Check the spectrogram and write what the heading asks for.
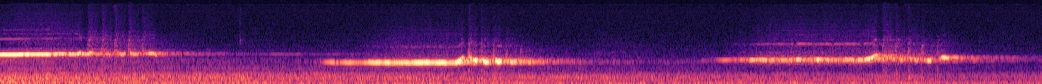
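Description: Faint whistled notes from the pianist: three long held tones, the second and third each ending in a short upward scoop. Underneath is the low sustained ring of the grand piano's strings.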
